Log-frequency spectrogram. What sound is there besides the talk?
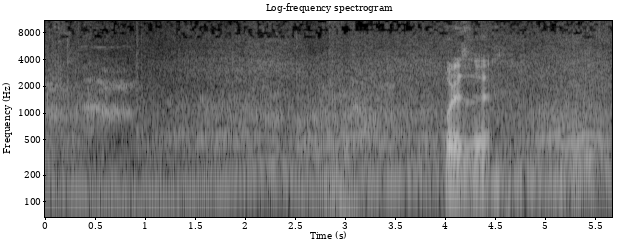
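Comet sports car driving and skidding in video game GTA 5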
